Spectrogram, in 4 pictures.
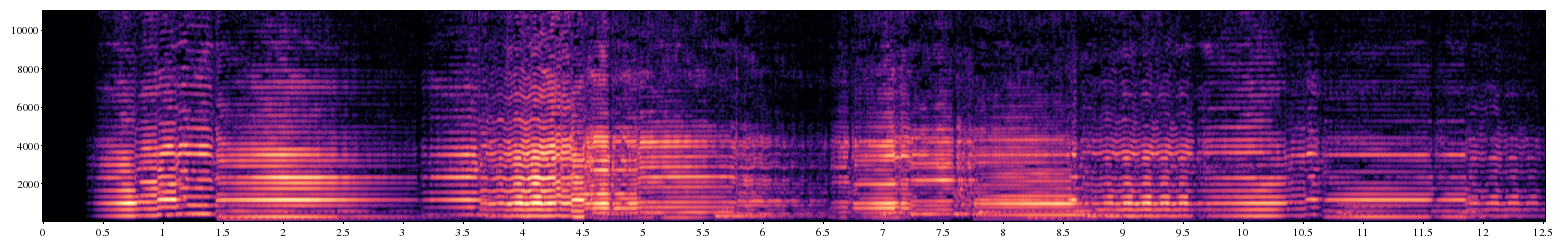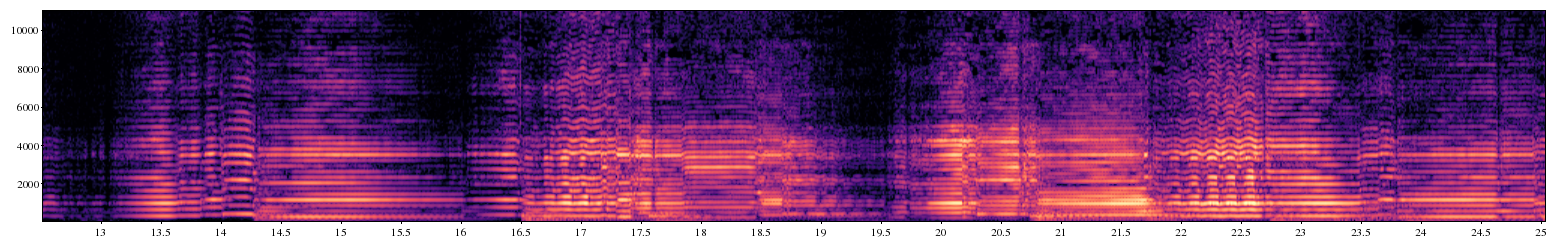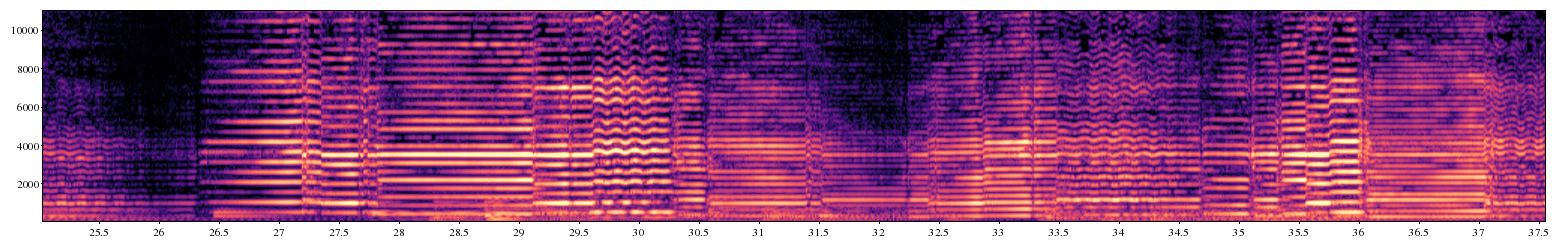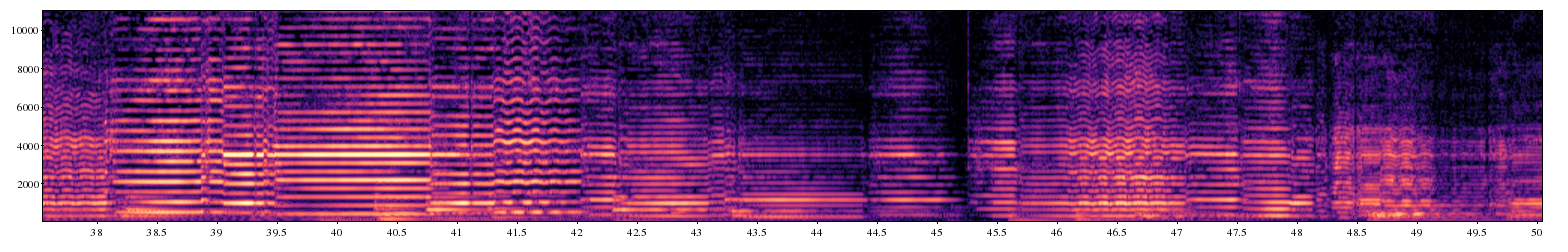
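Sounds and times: fiddle playing slow air: 0:00.4 - 0:50.0.

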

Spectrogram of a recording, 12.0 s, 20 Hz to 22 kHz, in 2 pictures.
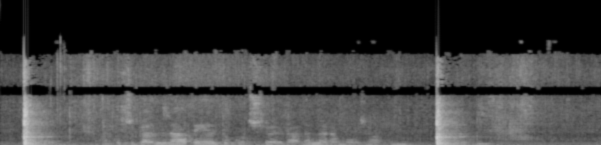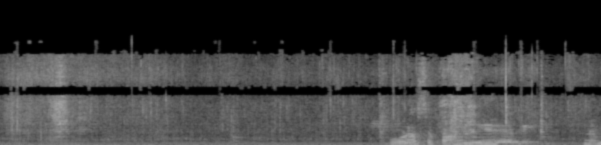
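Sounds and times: faint steady hum: 0:00.0 - 0:12.0
spatula scraping rice in a pot: 0:04.8 - 0:11.4.

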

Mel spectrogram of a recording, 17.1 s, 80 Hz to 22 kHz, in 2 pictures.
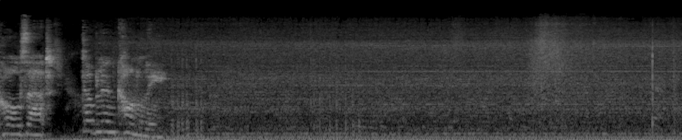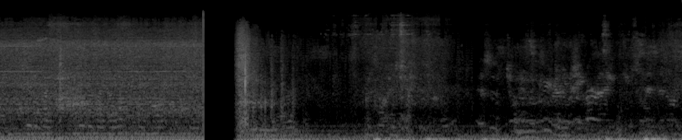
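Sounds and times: train carriage rumble: 0:01.0 - 0:17.0.

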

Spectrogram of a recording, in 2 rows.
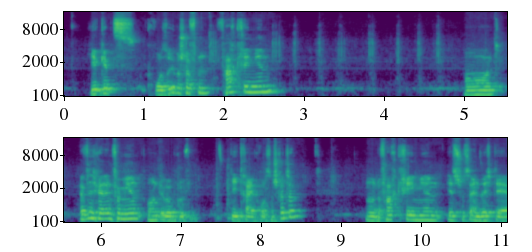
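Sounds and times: mouse scroll wheel ticking: 0:01.4 - 0:04.8.

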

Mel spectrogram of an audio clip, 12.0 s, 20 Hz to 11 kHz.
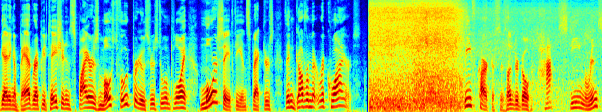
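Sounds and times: hissing steam and water spray: 0:07.4 - 0:12.0.

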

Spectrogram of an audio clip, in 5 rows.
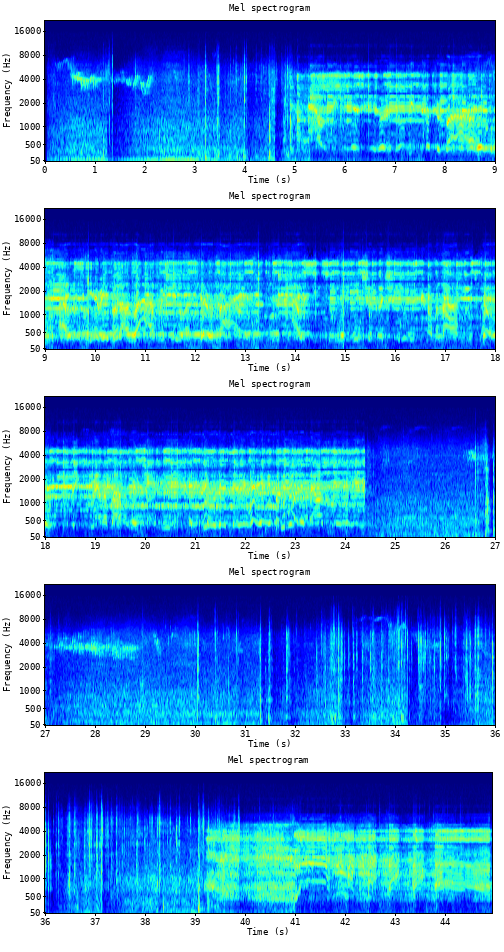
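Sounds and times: spooky electronic song: 0:04.9 - 0:24.4, 0:39.2 - 0:44.9.

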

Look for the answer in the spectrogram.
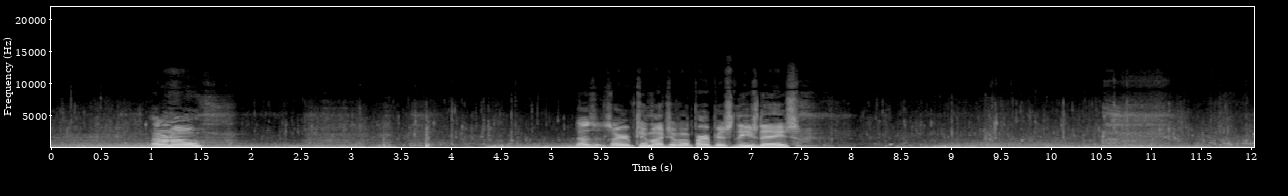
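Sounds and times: small waves lapping on shore: 0:00.0 - 0:12.0
wind buffeting microphone: 0:00.0 - 0:12.0.

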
